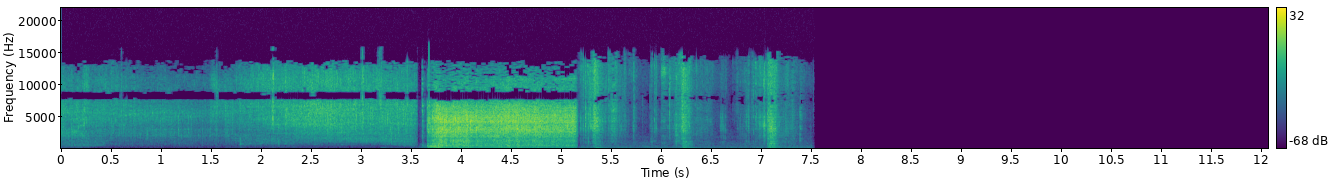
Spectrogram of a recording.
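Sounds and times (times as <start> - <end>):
eggs sizzling in a frying pan: 0.0 - 3.8
blender motor whining: 3.6 - 5.2.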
